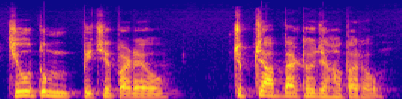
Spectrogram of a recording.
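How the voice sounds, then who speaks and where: A frantic father begs his son to stay put, his voice urgent and pleading. A man acts him out as the storyteller. The tone stays warm and mellow despite the alarm. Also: medium pitch, fairly quick, natural voice. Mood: stern.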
